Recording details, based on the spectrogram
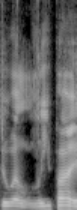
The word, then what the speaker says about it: Dua Lipa: Dua Lipa, yeah.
